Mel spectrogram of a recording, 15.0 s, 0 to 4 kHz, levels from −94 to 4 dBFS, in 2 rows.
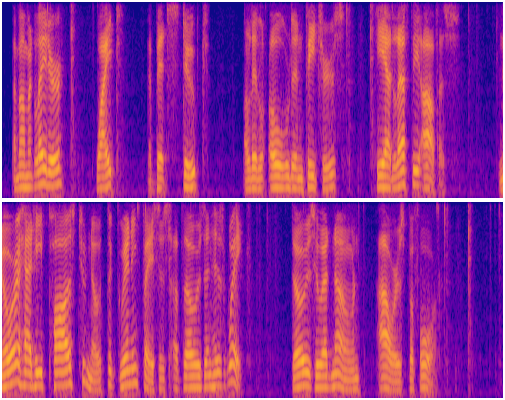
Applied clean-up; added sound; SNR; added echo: neural mask model RNNoise.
